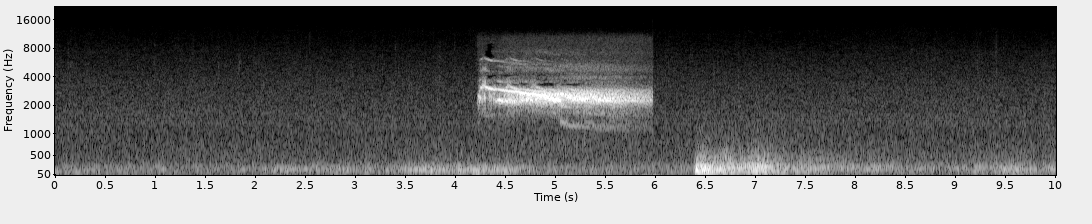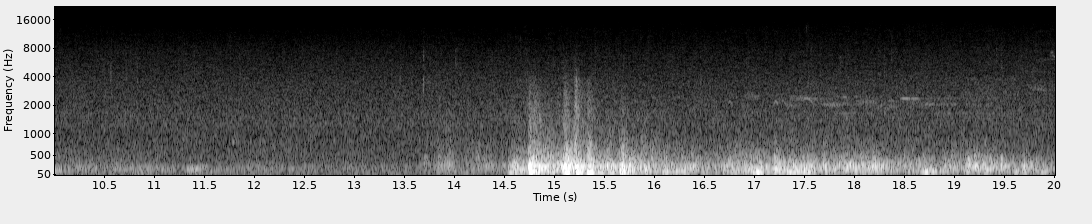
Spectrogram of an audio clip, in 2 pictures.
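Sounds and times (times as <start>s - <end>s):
steady rain: 0.0s - 20.0s
high-pitched falling tone: 4.2s - 6.0s
thunder: 6.4s - 8.3s, 13.7s - 20.0s.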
